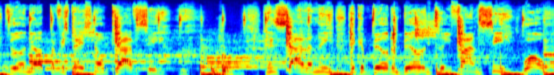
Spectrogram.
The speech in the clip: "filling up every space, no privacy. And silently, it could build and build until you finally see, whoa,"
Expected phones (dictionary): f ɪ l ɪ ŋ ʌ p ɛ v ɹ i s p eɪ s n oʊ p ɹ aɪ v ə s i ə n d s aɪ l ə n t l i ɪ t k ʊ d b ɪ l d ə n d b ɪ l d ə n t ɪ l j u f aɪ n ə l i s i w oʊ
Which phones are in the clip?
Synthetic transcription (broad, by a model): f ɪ l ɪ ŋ ʌ p ɛ v ɹ i s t eɪ ʃ n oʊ p ɹ aɪ v ə s i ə n s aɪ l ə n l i ɪ t k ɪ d b ɪ l d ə n b ɪ l d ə n t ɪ l j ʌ f aɪ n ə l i s i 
